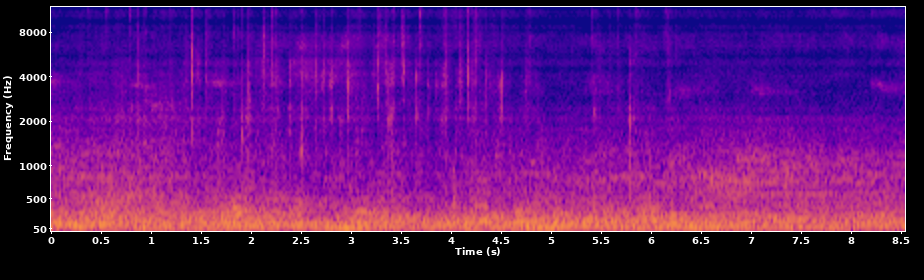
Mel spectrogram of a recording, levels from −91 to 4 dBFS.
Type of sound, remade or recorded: remade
